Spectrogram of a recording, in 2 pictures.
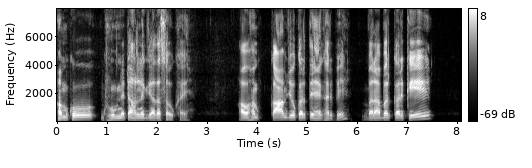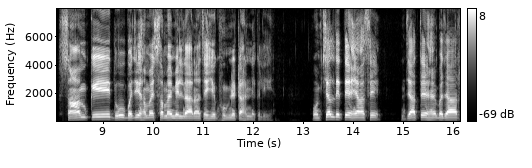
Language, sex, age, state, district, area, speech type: Hindi, male, 60+, Uttar Pradesh, Jaunpur, rural, spontaneous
